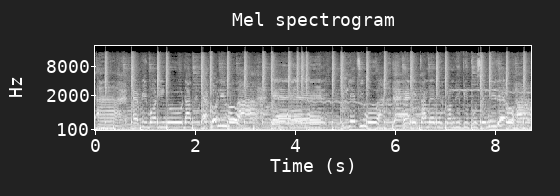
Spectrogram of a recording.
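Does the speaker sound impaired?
No.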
